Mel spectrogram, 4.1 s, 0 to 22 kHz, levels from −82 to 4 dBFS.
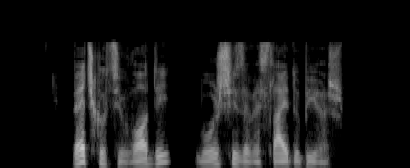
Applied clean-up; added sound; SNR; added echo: neural mask model Resemble Enhance denoiser.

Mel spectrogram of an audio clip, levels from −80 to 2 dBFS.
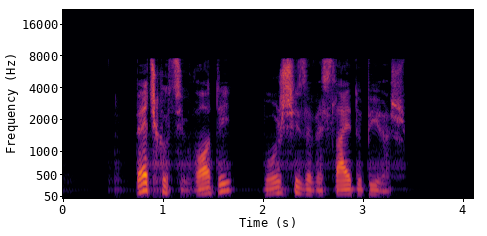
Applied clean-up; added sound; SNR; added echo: neural mask model RNNoise.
